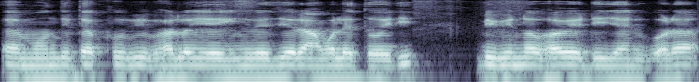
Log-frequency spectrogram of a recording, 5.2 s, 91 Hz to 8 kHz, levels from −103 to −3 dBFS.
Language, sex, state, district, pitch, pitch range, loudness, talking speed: Bengali, male, West Bengal, Kolkata, 115 Hz, 110-115 Hz, -16 LUFS, 135 wpm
